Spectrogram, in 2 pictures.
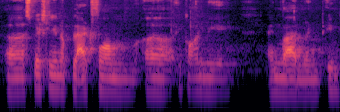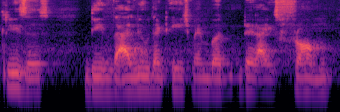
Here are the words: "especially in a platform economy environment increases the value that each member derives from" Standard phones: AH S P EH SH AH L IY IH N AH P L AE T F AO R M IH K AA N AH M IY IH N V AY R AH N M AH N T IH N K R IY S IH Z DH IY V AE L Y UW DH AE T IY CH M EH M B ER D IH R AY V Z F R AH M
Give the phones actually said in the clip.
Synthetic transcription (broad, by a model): S P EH SH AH L IY IH N AH P L AE T F AO R M IH K AA N AH M IY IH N V AY AH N M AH N T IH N K R IY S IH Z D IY V AE L Y UW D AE T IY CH M EH M B ER D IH R AY Z F R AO M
